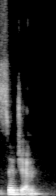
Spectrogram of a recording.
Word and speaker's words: Sigyn: That's her name. At least that's how I pronounce it. I don't know if everybody else pronounces it differently, but I've always pronounced it Sigyn. It's S-I-G-Y-N. So, Sigyn. Really cool chick.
